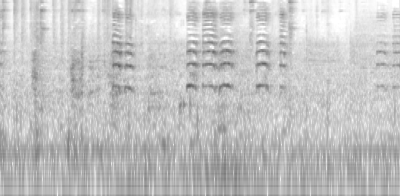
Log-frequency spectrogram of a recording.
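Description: A rubber squeaky pet toy being squeezed: a string of short, high squeaks, about six or seven over three seconds.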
